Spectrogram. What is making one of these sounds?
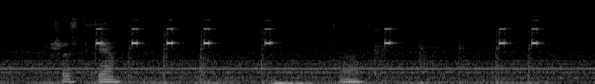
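A touchscreen beeps sharply with each tap of a finger.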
